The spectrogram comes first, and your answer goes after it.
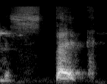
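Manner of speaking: scolding mom. Retold or imitated. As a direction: bark it like a mom at her smelly teen. Mom voiced scolding teenager.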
